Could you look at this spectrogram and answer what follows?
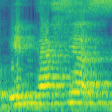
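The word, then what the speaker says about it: infectious: तो बोलो इन्फेक्शियस। देखो यहाँ पर TIOUS को TS में पढ़ेंगे, सियस है ना, यानी इन्फेक्शियस, TS में पढ़ेंगे इन्फेक्शियस।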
